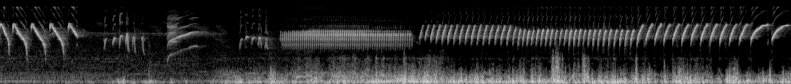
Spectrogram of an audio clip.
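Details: Canary song played to teach and draw out young canaries: rapid falling notes and chirps, a harsh buzzy roll, then a long fast trill over a steady low rumbling background.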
